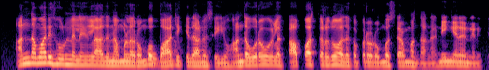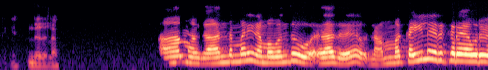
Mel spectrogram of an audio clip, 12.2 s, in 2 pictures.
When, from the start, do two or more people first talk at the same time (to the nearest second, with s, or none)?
none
